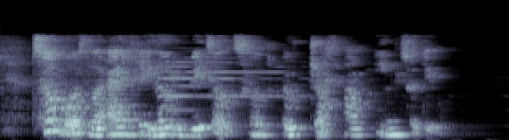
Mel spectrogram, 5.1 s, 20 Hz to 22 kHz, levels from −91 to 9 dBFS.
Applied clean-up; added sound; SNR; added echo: classical method WPE with log-MMSE.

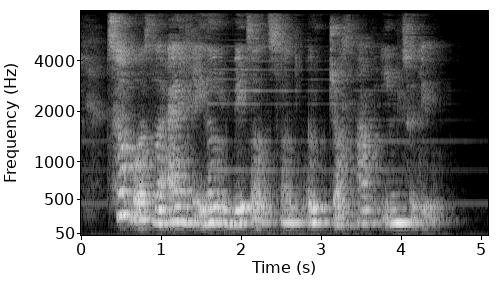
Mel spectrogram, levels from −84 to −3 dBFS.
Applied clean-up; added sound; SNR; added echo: neural separator model SepFormer DNS4.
